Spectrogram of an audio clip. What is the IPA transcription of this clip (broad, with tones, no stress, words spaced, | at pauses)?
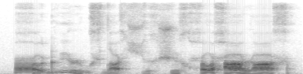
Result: ʕo̰˧˥˧ɖʱy˧˥˧ ɹṵ˨˩xdˤæ̰˧˥˧xçø˨˩xʃø˧x ħo˧˥˧ħɑ˧˥˧ɹɑ˧˥˧x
